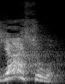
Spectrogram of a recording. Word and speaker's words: Yahshua: But what I do know is the proper pronunciation of the word Jesus is Yahshua.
